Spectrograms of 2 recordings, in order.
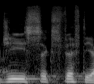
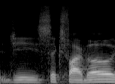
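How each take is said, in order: First: "six fifty" read as one number, six then fifty; casual "G six fifty", number grouped. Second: "six five oh" spelled out one digit at a time; "oh" said for the final zero. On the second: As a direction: slowly count off "six", "five", "oh". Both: Shown as a demonstration. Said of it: "I don't know how you say it".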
